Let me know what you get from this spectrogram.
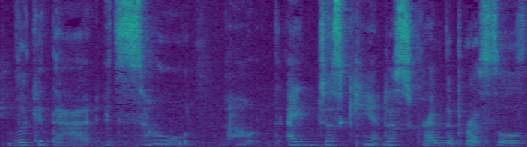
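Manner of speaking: breathless awed whisper. Real, not acted. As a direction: whisper it in awe. Admiring new liner brush.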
